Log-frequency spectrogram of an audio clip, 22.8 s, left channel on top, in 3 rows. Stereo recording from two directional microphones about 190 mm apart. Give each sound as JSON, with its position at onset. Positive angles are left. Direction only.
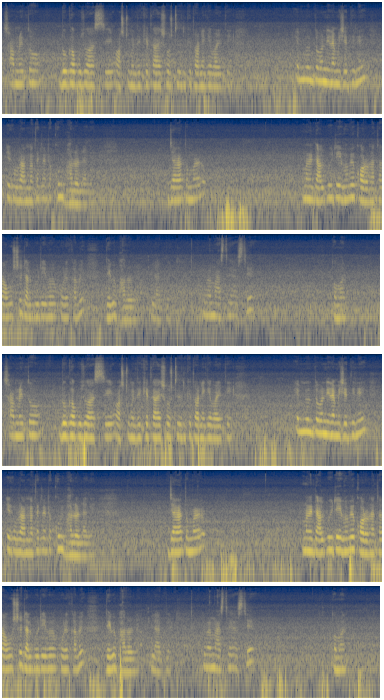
{"t": 0.1, "sound": "a woman's voice", "side_deg": -15}
{"t": 5.9, "sound": "a woman's voice", "side_deg": -15}
{"t": 10.9, "sound": "a woman's voice", "side_deg": -20}
{"t": 13.7, "sound": "a woman's voice", "side_deg": -20}
{"t": 21.8, "sound": "a woman's voice", "side_deg": -15}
